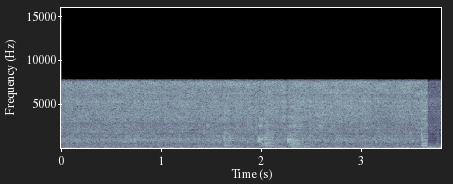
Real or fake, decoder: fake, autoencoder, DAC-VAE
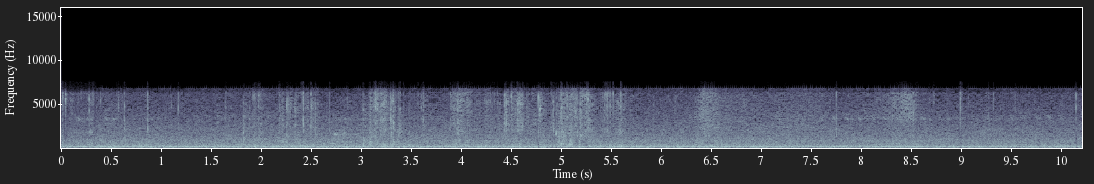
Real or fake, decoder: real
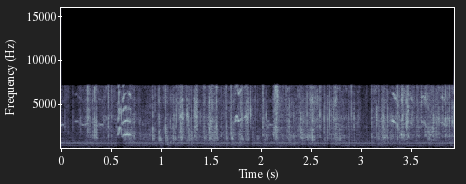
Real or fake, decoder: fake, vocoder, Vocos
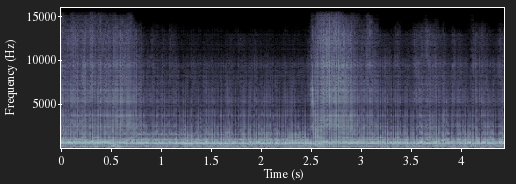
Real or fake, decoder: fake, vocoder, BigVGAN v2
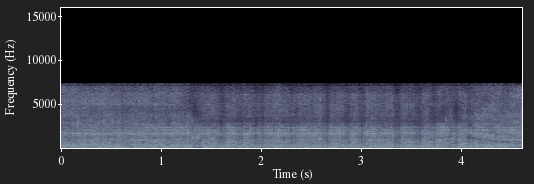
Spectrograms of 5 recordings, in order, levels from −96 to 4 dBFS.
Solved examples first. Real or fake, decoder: fake, vocoder, Vocos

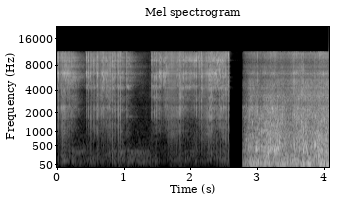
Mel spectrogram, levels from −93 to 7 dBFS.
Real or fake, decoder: fake, codec, DAC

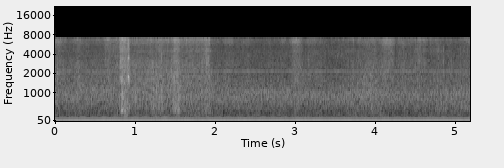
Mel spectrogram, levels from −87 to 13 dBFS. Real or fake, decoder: real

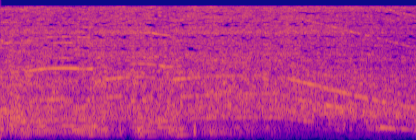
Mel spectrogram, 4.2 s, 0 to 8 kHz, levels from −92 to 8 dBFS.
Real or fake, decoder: real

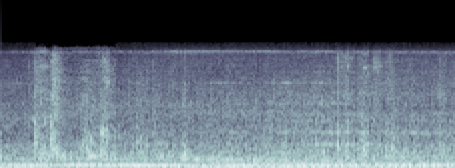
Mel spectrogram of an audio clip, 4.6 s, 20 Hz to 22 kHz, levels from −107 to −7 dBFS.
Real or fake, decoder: real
